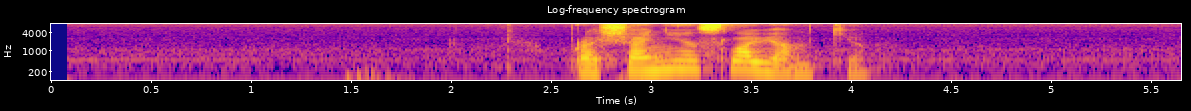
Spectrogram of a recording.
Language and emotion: Russian, neutral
